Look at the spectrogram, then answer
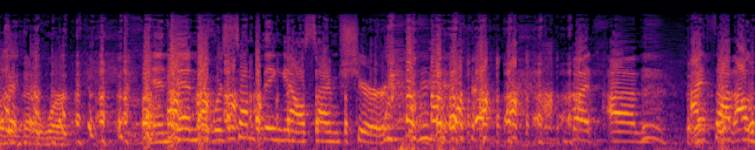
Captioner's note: laughter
